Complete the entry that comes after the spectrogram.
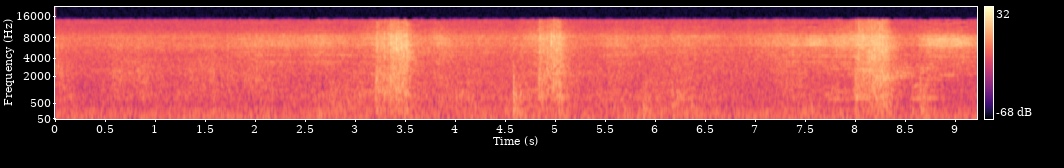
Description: A loud hum in the background is punctuated with some kind of ruffling noise and a shuffle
